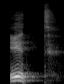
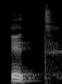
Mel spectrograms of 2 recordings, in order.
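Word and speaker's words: אֵת: It, a consoante nós não pronunciamos, o Aleph, então pronuncia apenas o sinal vocálico debaixo dela.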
